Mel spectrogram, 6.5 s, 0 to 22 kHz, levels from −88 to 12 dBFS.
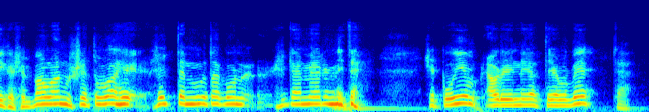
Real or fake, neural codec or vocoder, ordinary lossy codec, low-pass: fake; codec, 24 kHz, 1 kbps, SNAC; Opus, 24 kbps; 10.8 kHz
